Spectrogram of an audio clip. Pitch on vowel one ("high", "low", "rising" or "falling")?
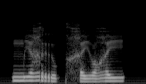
high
